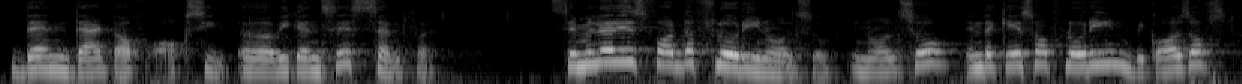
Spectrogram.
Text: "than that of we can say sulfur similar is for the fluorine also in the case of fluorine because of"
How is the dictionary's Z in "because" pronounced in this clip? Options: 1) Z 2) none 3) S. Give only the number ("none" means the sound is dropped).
1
